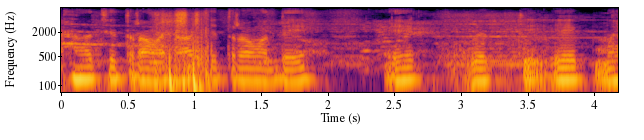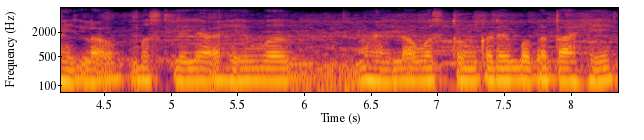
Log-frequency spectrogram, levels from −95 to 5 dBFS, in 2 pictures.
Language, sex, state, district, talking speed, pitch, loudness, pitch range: Marathi, male, Maharashtra, Pune, 110 wpm, 130 Hz, -17 LUFS, 130-135 Hz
